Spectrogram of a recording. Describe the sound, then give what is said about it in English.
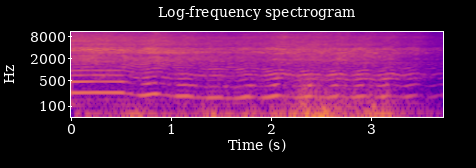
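Chainsaws cut massive trees uprooted by a tornado in damaged neighborhoods around Little Rock; the engine drones steadily for several seconds, its buzzing pitch rising and dipping as it revs and bites into wood, loud with a rough, rumbling low end. “By Sunday, the sound of chainsaws cutting massive uprooted trees in impacted neighborhoods everywhere.”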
